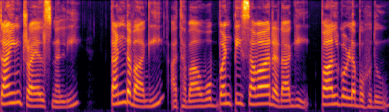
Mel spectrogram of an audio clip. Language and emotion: Kannada, neutral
